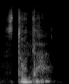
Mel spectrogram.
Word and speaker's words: Stendhal: Stendhal.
